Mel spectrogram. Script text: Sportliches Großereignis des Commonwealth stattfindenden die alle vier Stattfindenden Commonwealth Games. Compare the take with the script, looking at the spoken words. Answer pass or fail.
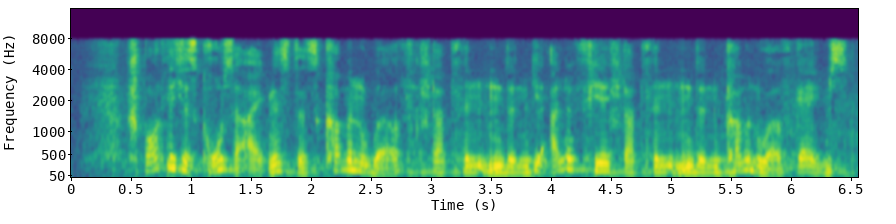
pass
